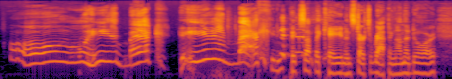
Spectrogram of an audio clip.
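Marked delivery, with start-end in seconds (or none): 0.2-4.1 put-on thrilled little old man voice, very high, very slow. Narrator voices an old man as he sees Alward walking up, excited. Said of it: "he just starts looking really excited".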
